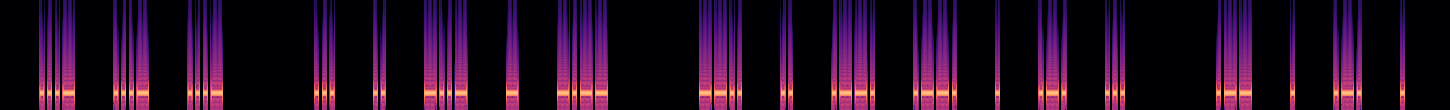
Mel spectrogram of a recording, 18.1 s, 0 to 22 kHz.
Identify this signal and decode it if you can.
Morse code, heard as a keyed tone, about 25 wpm, spaced as for 13 wpm, 630 Hz. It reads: VVV SIXTY ZIPPERS WERE
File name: pangram-fs-13-cs-25-sixty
